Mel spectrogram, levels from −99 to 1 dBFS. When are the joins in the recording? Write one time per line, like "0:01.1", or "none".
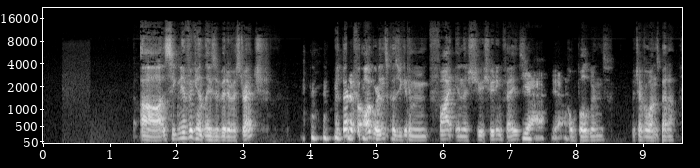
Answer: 0:05.5
0:06.6
0:07.6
